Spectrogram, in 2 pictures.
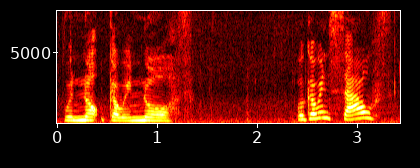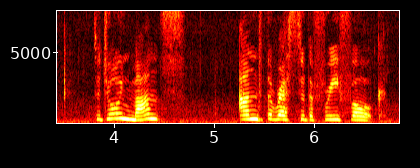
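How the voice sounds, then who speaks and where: Casting: young wildling huntress and protective sister, high voice, curt, scornful, commanding, fantasy game drama. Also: female voice, animated, takes it slowly, a bit bright, heavily acted. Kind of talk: video game drama acting.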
